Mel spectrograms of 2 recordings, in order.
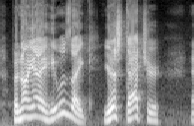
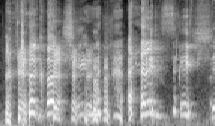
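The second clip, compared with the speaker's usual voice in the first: laughing; 8 semitones higher, much slower than usual. Real, not acted. Laughing denial among friends.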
